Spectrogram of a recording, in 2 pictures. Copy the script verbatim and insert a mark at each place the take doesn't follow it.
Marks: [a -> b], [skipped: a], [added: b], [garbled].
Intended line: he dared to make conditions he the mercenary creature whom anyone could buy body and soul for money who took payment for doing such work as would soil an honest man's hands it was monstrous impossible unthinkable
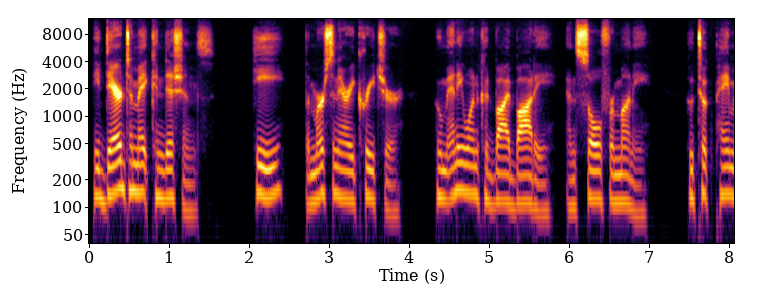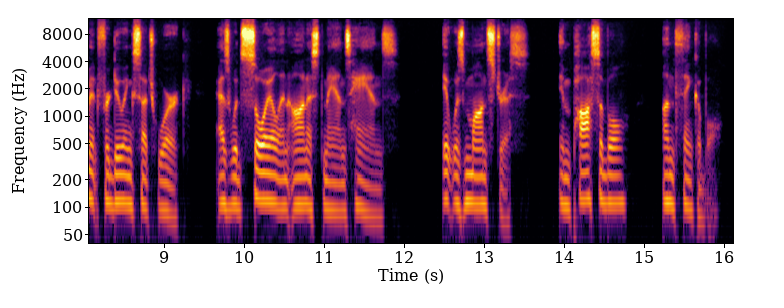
he dared to make conditions he the mercenary creature whom anyone could buy body and soul for money who took payment for doing such work as would soil an honest man's hands it was monstrous impossible unthinkable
